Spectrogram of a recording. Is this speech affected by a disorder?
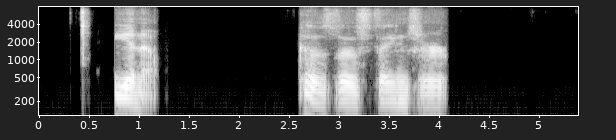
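Yes: facial paralysis after surgery; tongue.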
